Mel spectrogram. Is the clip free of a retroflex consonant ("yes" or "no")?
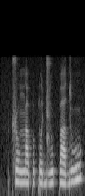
no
